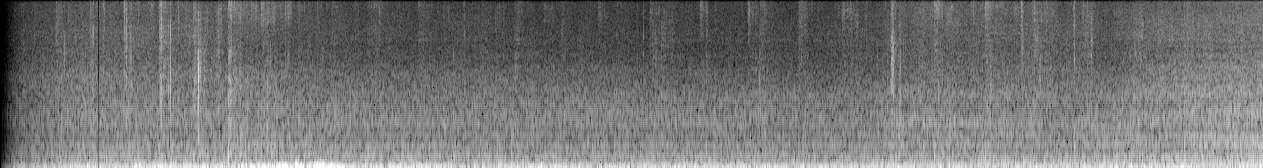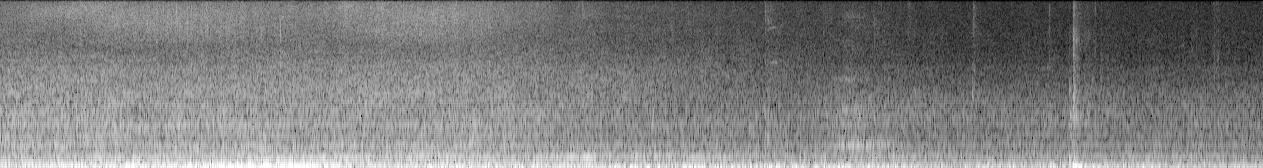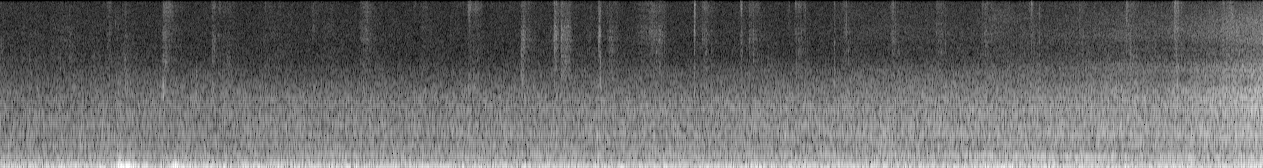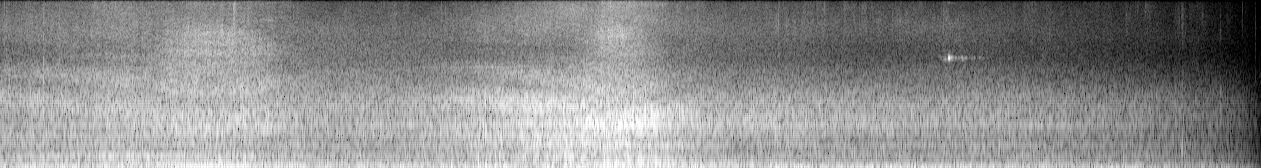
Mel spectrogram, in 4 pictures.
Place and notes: Montreal: Duluth and St. Urbain - Duluth and St. Urbain
Standing on the corner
